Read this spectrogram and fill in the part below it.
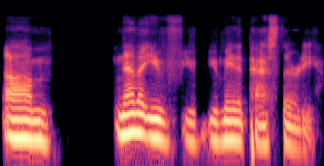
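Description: A man's voice: mid-range voice, a little slow, warm tone, no echo. A man in his late thirties hosting a podcast, musing casually with loose fillers. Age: 30s. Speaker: podcast host. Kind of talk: casual conversation.

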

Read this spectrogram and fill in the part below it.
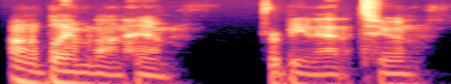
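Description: Animated self-mocking man in his forties. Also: on the low side, quick pace, breathy edge, no room sound. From northeastern Pennsylvania. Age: 40s. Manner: animated, self-mocking storyteller who swears freely. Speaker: podcast host. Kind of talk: casual chat.

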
